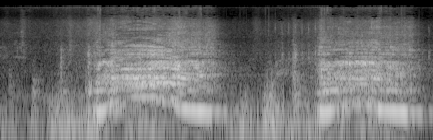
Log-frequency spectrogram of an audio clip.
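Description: A white lion gives two deep, drawn-out roars, each swelling and fading over about a second.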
